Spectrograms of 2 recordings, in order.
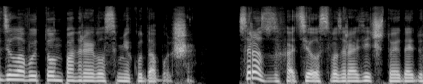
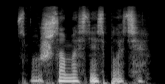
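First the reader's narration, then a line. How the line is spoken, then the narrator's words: Whispered question. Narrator (Russian): шепотом спросил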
